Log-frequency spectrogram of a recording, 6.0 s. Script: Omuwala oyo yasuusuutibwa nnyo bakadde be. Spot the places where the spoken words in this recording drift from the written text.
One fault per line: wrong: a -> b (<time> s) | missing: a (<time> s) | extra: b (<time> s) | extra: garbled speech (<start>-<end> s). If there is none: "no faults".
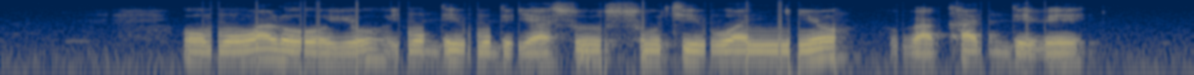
extra: garbled speech (2.0-2.6 s)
